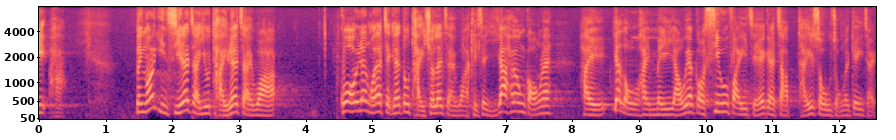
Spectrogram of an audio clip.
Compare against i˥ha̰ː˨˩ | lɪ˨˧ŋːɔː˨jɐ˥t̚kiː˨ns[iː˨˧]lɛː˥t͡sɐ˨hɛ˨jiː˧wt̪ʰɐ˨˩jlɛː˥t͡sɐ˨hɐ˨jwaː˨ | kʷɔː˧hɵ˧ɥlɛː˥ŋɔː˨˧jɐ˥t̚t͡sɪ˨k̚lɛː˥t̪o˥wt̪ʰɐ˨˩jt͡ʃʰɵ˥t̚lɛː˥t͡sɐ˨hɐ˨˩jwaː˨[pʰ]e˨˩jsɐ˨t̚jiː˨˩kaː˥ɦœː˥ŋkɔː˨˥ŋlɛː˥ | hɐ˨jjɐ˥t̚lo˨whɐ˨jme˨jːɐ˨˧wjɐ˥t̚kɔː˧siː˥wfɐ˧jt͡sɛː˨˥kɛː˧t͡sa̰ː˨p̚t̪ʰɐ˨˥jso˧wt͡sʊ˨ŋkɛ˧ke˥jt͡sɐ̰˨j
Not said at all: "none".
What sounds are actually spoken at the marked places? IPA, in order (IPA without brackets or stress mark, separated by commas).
iː˨˧, kʰ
